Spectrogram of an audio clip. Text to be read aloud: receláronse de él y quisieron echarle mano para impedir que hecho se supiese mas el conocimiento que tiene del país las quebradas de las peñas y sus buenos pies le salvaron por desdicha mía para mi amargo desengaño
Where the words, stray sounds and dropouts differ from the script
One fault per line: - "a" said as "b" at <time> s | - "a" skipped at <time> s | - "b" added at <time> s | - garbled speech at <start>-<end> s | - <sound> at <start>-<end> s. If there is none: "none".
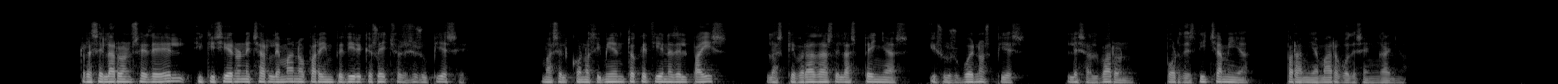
none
